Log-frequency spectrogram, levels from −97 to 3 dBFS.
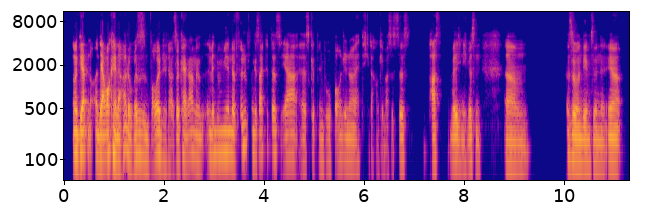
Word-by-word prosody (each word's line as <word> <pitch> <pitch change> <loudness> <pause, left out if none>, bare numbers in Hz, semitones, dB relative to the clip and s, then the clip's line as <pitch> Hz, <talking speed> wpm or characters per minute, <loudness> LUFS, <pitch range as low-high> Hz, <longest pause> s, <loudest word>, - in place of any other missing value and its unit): Und 120 -1 +5
die - - +13
hatten 125 - +4 0.2
die 115 - +9
haben 105 +1 +7
auch 115 - +9
keine 100 -2 +5
Ahnung, - - +1
„was 110 +2 +2
ist 115 -2 -3
'n 100 - -4
Bauingenieur,“ 100 -5 +1
also, 100 - 0
keine 110 -1 -1
Ahnung. 110 -4 -4
Wenn 115 +1 -3
du 120 - -5
mir 125 0 -1
in 125 - 0
der 115 - +2
5. 145 +2 -6
gesagt 120 +1 -4
hättest: 125 -1 -4
„Ja, 110 0 -2
es 95 -1 -8
gibt - - -11
den 100 -1 -11
Beruf 95 0 -12
Bauingenieur“, 100 -2 -5
hätte 90 - -16
ich - - -18
gedacht: - - -21
„Okay, - - -19
was - - -17
ist - - -19
das? 100 -1 -2 0.4
Passt, 100 0 0
will 100 +1 +2
ich 95 - -2
nicht 90 0 -11
wissen.“ 95 -2 -5 0.5
Ähm, 85 -5 -2 0.7
so 105 -2 +3
in 95 - +1
dem 95 -1 0
Sinne, 90 -2 -5
ja. 100 -2 +2
100 Hz, 250 wpm, -25 LUFS, 95-115 Hz, 0.7 s, die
